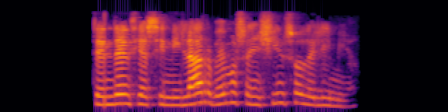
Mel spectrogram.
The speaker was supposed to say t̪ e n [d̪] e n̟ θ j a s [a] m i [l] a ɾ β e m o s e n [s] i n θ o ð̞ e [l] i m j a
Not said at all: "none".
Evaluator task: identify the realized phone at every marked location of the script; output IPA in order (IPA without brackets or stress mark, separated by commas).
d̪, i, l, ʃ, l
